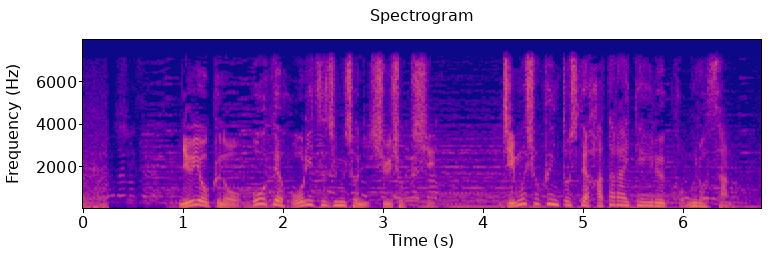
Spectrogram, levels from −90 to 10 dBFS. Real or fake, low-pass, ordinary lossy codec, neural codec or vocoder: real; 7.2 kHz; none; none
